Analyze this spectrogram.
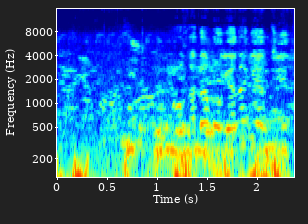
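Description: An elderly man talks loudly close by.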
